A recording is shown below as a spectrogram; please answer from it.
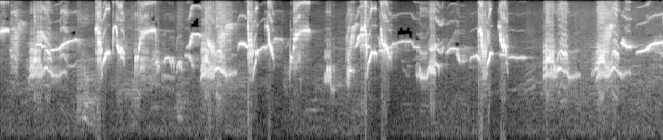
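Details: Aggressive fighting song of a caged Oriental magpie-robin, a dense stream of piercing whistled notes, rising and falling slurs and scratchy trills, delivered in quick bursts separated by short pauses.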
